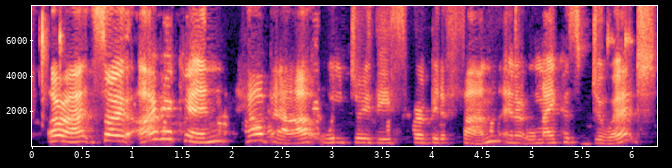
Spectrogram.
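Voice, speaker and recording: Very wide pitch swings from a woman, delivered at a fairly slow pace. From Australia. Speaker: team leader in direct sales. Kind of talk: team training call. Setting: video call. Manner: animated.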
